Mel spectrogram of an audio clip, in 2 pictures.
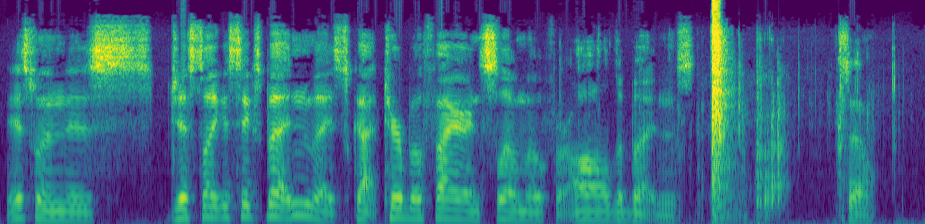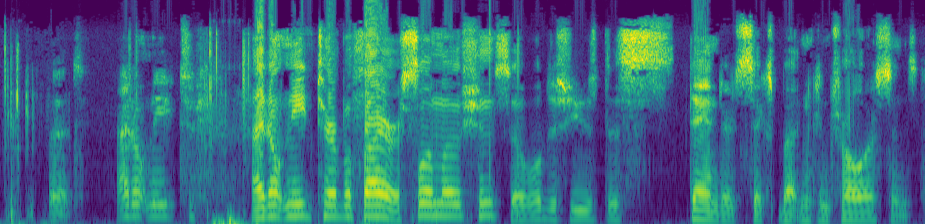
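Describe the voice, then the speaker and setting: A man hosts a casual, homemade demo of gaming hardware in a mid-range voice. He rambles bluntly and is quick to swear. The camera recording has noticeable noise behind him. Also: medium pitch, lively intonation. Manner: rambling, blunt, foul-mouthed. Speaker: video host. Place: cluttered room at home. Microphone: camera microphone at varying distance. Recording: noisy home camera recording with clicks.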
